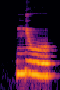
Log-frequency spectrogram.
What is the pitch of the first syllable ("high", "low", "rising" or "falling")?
low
